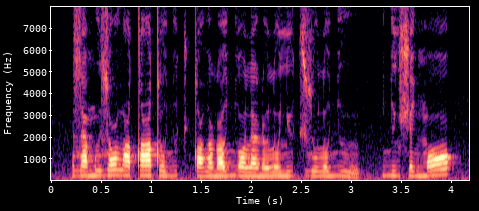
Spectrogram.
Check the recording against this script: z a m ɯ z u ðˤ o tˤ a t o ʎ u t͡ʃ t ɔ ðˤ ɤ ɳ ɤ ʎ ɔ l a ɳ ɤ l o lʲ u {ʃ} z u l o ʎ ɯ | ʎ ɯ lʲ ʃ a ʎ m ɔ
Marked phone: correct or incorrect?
incorrect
